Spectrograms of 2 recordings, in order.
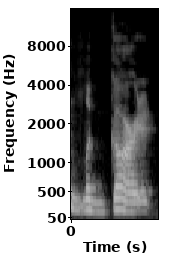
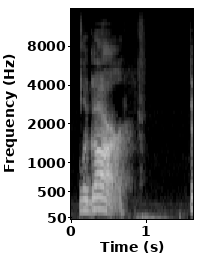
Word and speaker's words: Lagarde: I'm so lucky because Susie legard lagar did I say it correctly at all you said it well lagard yes that's brilliant all right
